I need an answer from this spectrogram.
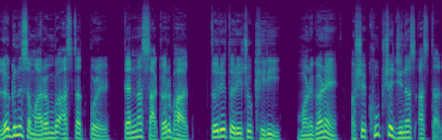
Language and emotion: Goan Konkani, neutral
